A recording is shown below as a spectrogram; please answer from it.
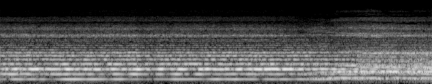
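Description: A man's high voice singing the Islamic call to prayer (adhan) in maqam Rast, holding one long drawn-out note on the line 'Ashhadu an la ilaha illallah'. The pitch steps up slightly just before the end.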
